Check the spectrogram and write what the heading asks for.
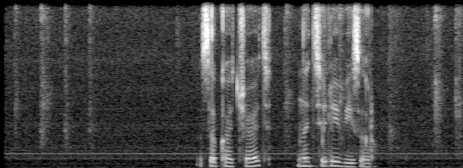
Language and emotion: Russian, neutral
